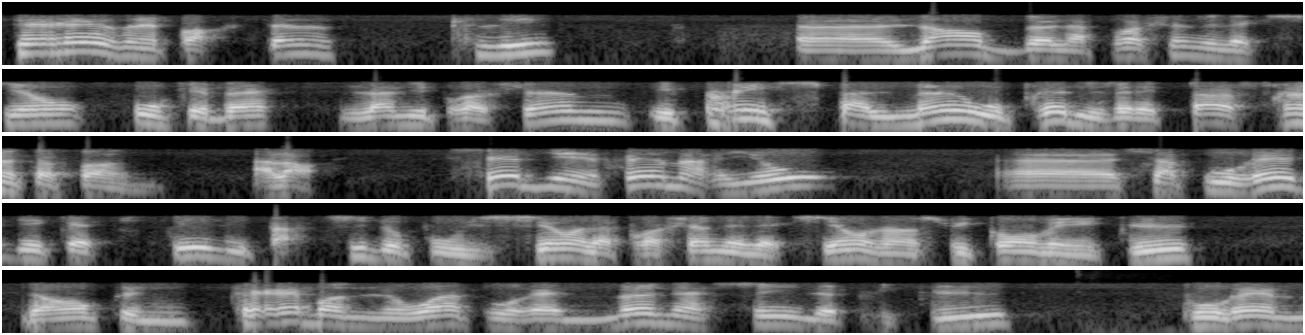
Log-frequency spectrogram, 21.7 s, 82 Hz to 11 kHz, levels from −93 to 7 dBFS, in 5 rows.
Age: 60-79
